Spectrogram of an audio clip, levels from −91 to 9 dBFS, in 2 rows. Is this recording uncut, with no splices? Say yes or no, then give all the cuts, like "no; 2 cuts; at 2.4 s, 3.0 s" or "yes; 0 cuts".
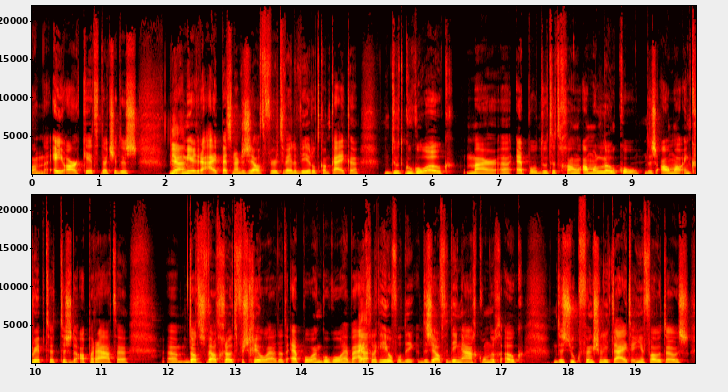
yes; 0 cuts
